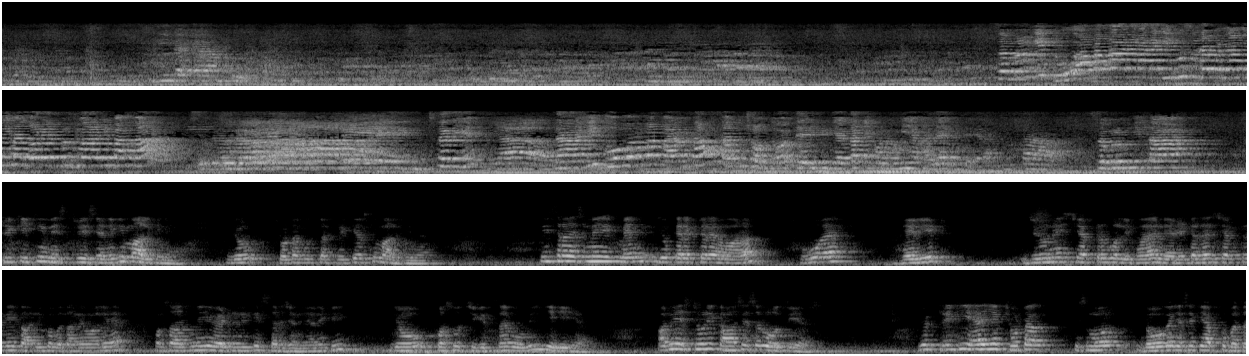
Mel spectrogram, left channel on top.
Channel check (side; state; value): both; different; correlation 0.00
